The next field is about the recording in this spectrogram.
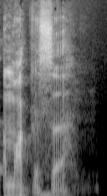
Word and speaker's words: Amakusa: I don't think Yo's winning here, considering the fact that Hiromu is about to face Amakusa. Is that how you say his name? – I think Amakusa? – So, yeah. Yeah. – Amakusa? – Amakusa.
